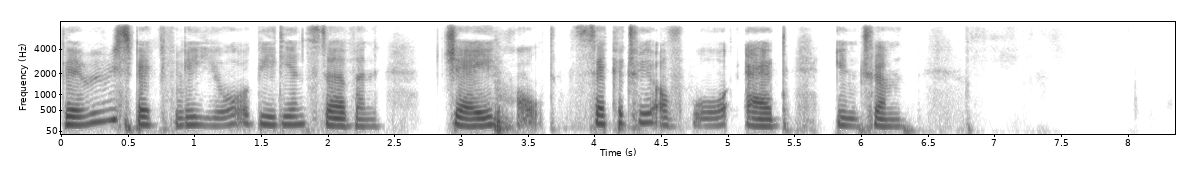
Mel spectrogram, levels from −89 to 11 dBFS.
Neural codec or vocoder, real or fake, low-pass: codec, 16 kHz, 4 kbps, FreqCodec, smaller model; fake; 7.2 kHz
